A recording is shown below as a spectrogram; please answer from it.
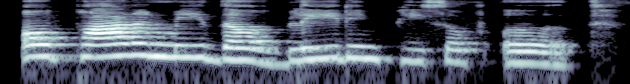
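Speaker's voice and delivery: dramatic address. Shown as a demonstration. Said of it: "extract taken from Julius Caesar".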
